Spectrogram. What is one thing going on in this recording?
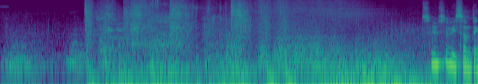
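Sword strikes and magic blasts crash and crackle in a video game fight.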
